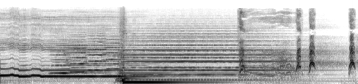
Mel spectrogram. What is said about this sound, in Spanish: Oye, en la mañana igual se me metió este perro aquí. Oye, saquen este perro de aquí. Se me mete aquí.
